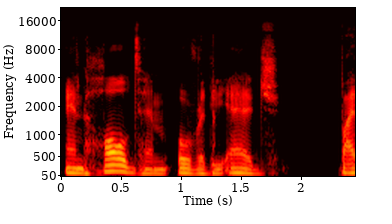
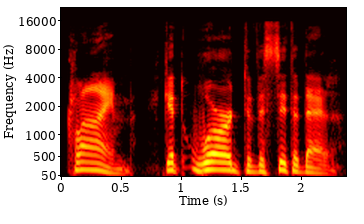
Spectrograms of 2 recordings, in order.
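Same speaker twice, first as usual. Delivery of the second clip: loud urgent order; urgent loud command; 6 semitones higher, 8 dB louder than usual. A narrator's reading. Halla ordering Sigvar to the Citadel, loud command. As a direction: drive him off up the wall.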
